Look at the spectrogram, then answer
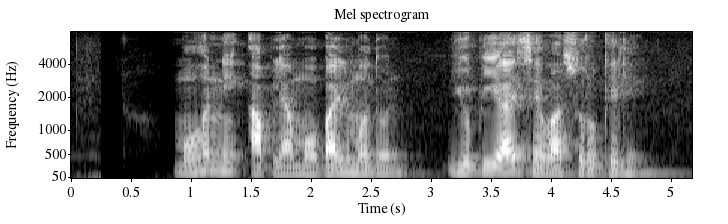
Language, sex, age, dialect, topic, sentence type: Marathi, male, 25-30, Standard Marathi, banking, statement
